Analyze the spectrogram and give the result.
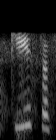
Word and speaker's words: Qista: É, o Quista se escreve QISTA.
